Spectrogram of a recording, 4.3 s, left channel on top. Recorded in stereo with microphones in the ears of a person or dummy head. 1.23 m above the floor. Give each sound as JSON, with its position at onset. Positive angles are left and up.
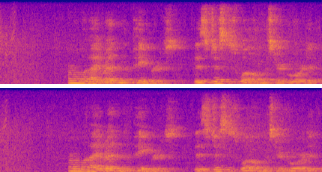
{"t": 0.9, "sound": "a man speaking", "side_deg": 85, "distance_m": 1.2}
